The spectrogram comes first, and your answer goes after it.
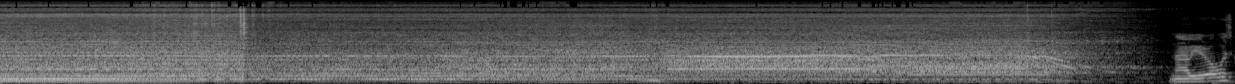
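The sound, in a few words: Dirt Devil handheld vacuum cleaner running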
